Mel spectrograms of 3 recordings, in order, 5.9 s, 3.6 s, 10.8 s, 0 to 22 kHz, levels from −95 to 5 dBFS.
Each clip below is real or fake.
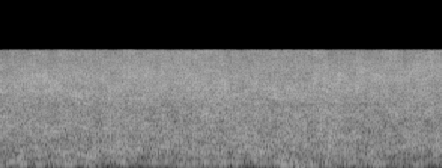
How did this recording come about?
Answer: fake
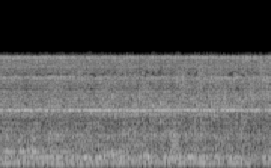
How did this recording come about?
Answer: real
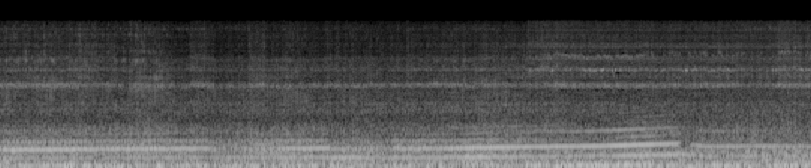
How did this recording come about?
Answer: real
